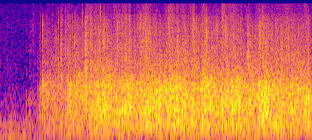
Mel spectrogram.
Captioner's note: clapping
